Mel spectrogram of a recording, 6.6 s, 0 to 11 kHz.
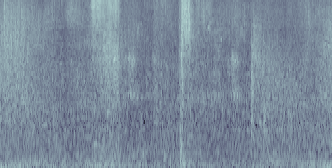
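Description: Weapon fire at a ship in the fantasy game Guild Wars 2, a continuous rumbling barrage of booms with a few sharper bursts standing out, fairly quiet and without speech.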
